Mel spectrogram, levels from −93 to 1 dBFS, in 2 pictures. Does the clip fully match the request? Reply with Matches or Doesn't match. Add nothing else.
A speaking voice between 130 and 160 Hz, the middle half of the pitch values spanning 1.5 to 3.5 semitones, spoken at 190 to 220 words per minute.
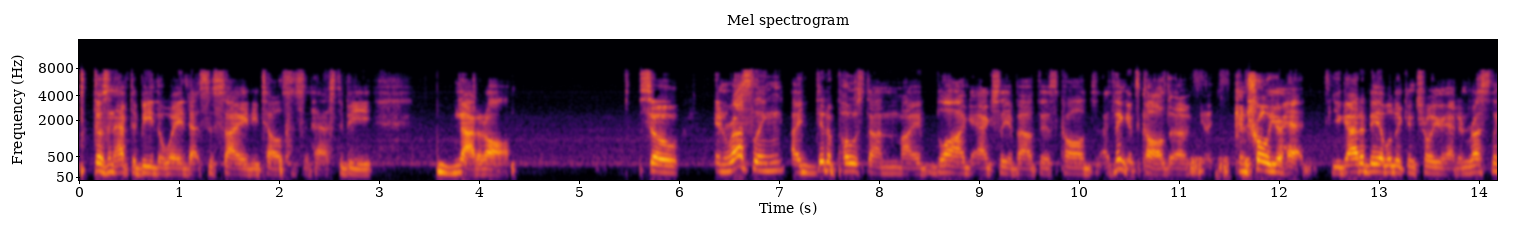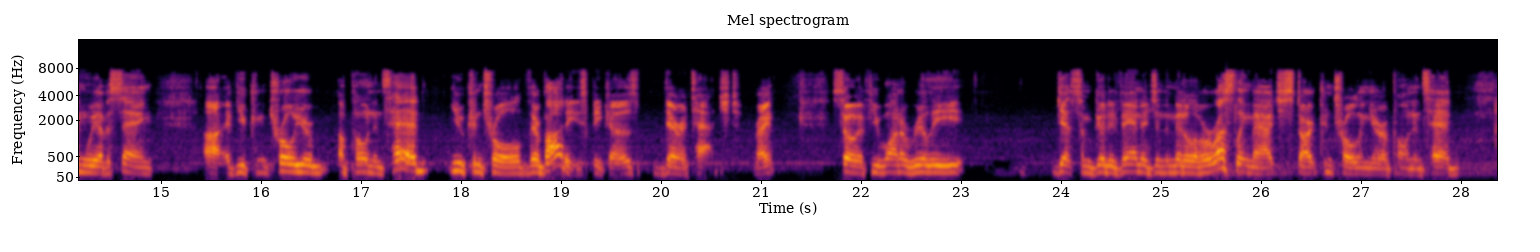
Doesn't match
